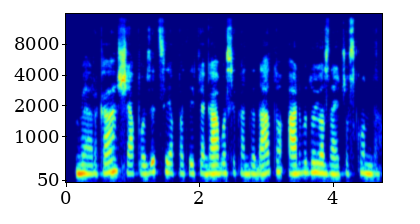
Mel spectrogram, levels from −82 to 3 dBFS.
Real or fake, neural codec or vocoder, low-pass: fake; vocoder, 44.1 kHz, 128 mel bands every 512 samples, BigVGAN v2; 14.4 kHz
